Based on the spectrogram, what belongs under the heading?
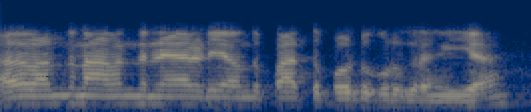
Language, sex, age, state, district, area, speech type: Tamil, male, 60+, Tamil Nadu, Tiruchirappalli, rural, conversation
